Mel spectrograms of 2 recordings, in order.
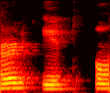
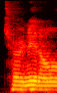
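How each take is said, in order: First: The words are said separately. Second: The words are joined together.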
